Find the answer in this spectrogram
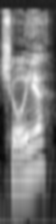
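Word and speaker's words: cholla: choya c h o l a but it's pronounced choya cuz the dou L they look so fluffy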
